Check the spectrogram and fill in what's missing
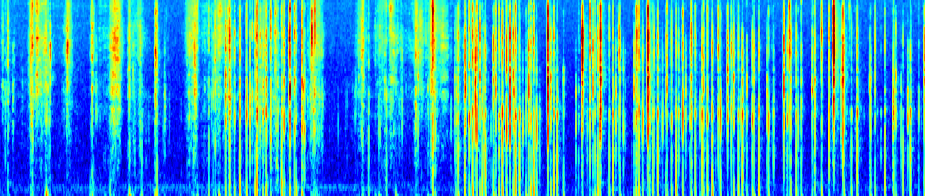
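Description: A small, thin, flat folded beeswax-coated cotton food wrap is held in both hands and scratched and rubbed with long nails. It makes dense, dry crinkling and crackling scratches with quick, bright clicks over a faint low hum, growing busier and more continuous after the first half.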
